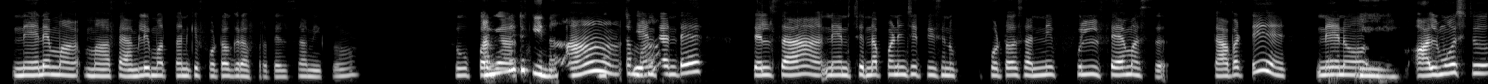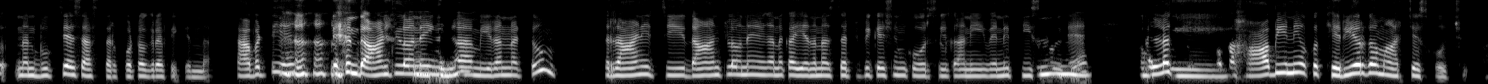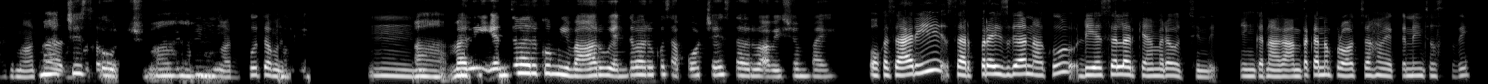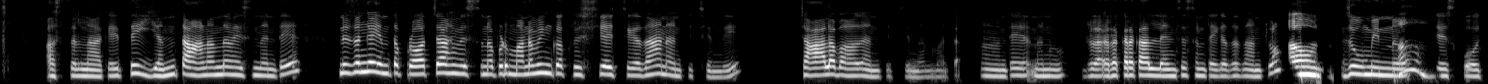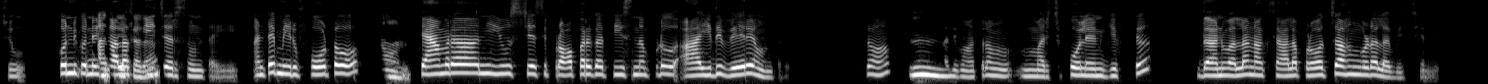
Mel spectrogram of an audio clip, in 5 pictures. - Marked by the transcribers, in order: in English: "ఫ్యామిలీ"; in English: "ఫోటోగ్రాఫర్"; in English: "సూపర్‌గా"; in English: "ఫోటోస్"; in English: "ఫుల్ ఫేమస్"; in English: "ఆల్మోస్ట్"; in English: "బుక్"; in English: "ఫోటోగ్రఫీ"; giggle; in English: "సర్టిఫికేషన్"; in English: "హాబీని"; in English: "కెరియర్‌గా"; in English: "సపోర్ట్"; in English: "సర్ప్రైజ్‍గా"; in English: "డీఎస్ఎల్ఆర్"; other background noise; in English: "లెన్సెస్"; in English: "ఫీచర్స్"; in English: "యూస్"; in English: "ప్రాపర్‌గా"; in English: "సో"
- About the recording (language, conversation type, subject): Telugu, podcast, పని, వ్యక్తిగత జీవితం రెండింటిని సమతుల్యం చేసుకుంటూ మీ హాబీకి సమయం ఎలా దొరకబెట్టుకుంటారు?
